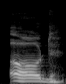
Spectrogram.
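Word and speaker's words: Aodh: So two of them, they were brothers, and they are spelled A-O-D-H and A-E-D-H, which I pronounced Odd and Ed.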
